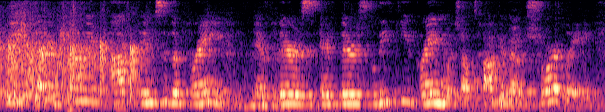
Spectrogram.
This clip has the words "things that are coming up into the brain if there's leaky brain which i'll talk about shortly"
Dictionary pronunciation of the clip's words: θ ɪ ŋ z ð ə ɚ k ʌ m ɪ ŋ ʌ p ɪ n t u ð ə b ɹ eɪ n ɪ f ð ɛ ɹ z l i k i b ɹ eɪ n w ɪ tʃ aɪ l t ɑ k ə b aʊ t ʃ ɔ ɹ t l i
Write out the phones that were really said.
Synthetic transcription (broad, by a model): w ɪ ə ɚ k ʌ m ɪ ŋ ʌ p ɪ n t u ð ə b ɹ eɪ n ɪ f ð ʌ ɹ z l i k i b ɹ eɪ n w ɪ tʃ aɪ l t ɑ k ə b aʊ t ʃ ɔ ɹ t l i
